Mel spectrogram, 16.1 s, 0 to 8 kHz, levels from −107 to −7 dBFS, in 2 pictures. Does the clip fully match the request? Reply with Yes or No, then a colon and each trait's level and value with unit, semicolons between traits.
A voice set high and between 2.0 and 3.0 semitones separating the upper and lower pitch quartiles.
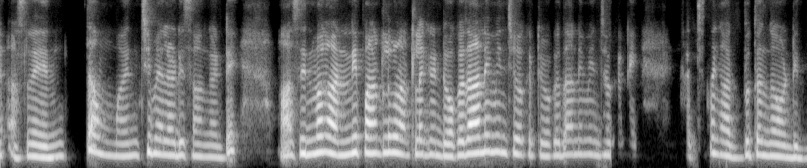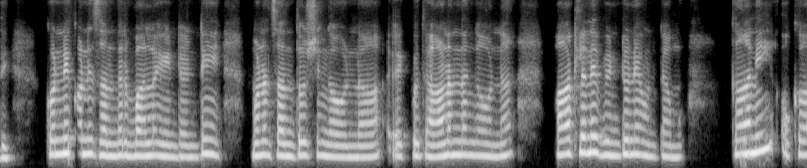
Yes: high, 235 Hz; average, 2.7 semitones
